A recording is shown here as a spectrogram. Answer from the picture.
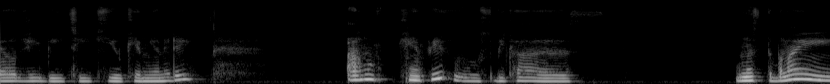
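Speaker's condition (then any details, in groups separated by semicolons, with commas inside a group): No condition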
